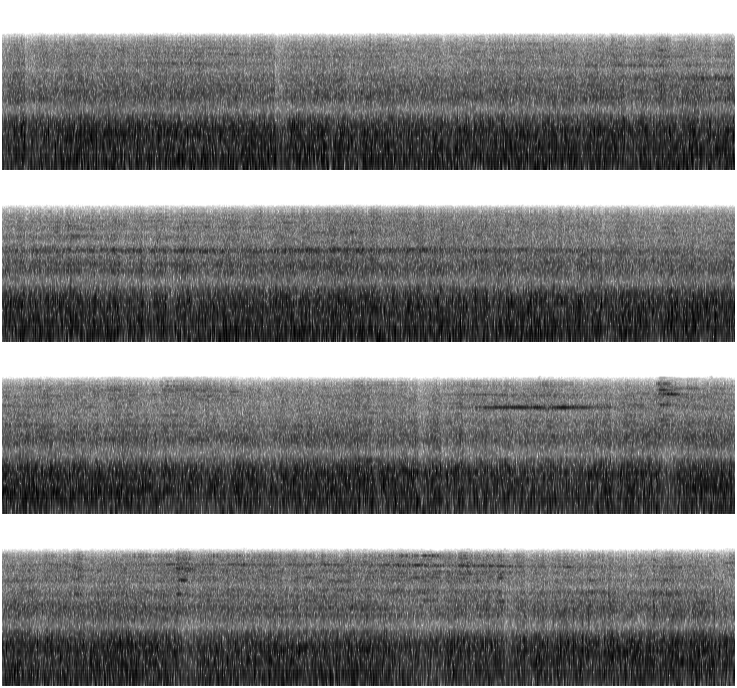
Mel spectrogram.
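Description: CSX freight train of covered grain hopper cars rolling past: a steady rumble of steel wheels on the rails, with short high wheel squeals now and then.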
